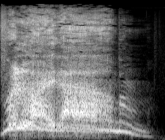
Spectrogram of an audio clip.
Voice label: Female Taunt, Cannibal, dialogue; Trunk Act One Monster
